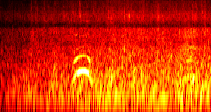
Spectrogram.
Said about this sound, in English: That bubbling sound is because Alicia's sitting in the hot tub recording while Matt's at the edge of the pool.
